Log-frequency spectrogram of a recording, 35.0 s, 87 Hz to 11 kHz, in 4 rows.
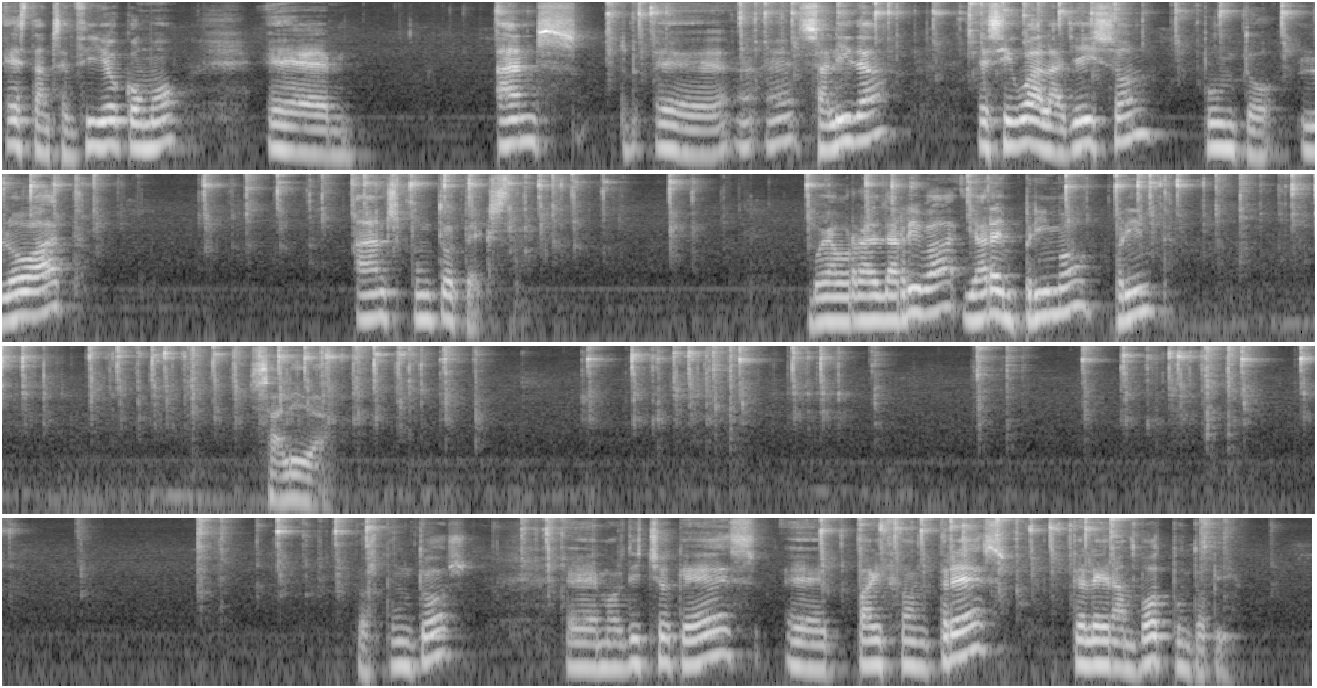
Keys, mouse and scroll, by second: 3.3-20.5 typing, 13.2 Escape, 21.9-22.6 typing, 22.9 ctrl+p, 23.0 ctrl+p, 24.1 Return, 24.9-26.9 typing, 26.1 ctrl+p, 27.6 Return, 28.7 shift+;, 30.0 BackSpace, 31.5-33.9 typing, 34.2 Return.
